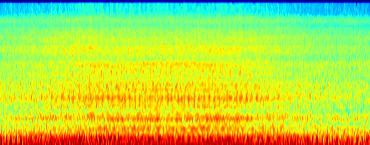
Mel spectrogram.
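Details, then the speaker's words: Kit car first start and road test, with oil leak: even steady low rumble with regular firing beat and no knocks or rattles, normal idle. "does sound really good"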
